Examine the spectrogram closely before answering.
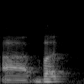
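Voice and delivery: ordinary talk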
